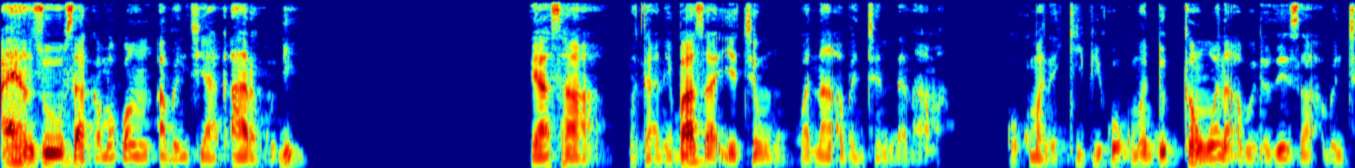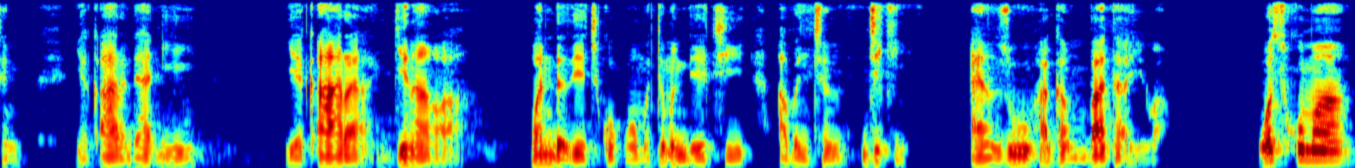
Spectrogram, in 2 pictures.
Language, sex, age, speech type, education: Hausa, male, 46-60, spontaneous, tertiary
